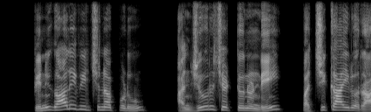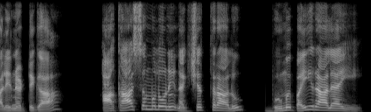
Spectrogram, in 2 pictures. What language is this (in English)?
Telugu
